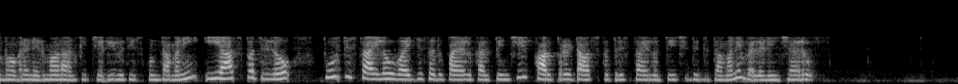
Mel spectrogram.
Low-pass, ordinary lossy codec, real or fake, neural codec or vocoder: 3.6 kHz; none; fake; vocoder, 22.05 kHz, 80 mel bands, HiFi-GAN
